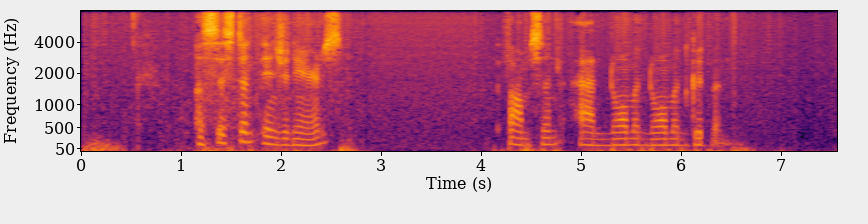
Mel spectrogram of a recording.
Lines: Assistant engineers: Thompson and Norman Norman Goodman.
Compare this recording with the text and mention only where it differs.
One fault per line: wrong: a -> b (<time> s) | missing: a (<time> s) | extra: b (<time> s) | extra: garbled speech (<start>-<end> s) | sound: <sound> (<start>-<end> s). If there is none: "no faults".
no faults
